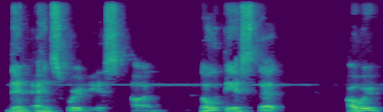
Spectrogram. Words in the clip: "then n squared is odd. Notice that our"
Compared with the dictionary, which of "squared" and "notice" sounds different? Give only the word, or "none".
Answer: squared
